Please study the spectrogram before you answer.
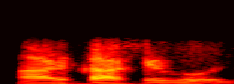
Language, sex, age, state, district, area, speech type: Bengali, male, 18-30, West Bengal, Howrah, urban, conversation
